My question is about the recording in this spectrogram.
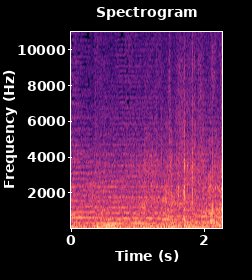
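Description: Action-trailer soundtrack music of sustained tones. In the second half a run of sharp cracking hits from the trailer's sound effects joins it.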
